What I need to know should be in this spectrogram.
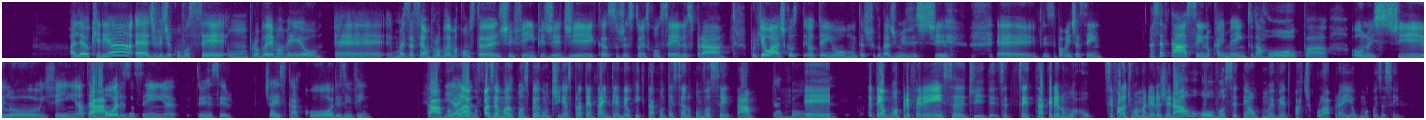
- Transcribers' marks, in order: chuckle; tapping; other background noise
- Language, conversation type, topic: Portuguese, advice, Como posso escolher o tamanho certo e garantir um bom caimento?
